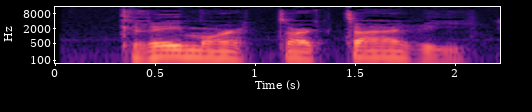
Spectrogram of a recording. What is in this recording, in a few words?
cremor tartari, Dutch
